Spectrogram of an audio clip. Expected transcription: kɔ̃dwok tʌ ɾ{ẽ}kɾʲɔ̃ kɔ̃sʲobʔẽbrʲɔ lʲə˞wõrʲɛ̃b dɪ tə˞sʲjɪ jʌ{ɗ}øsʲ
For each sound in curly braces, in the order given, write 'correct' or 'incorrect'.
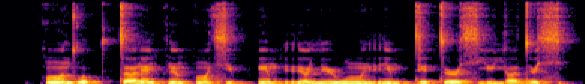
incorrect: ɛ̃, incorrect: d

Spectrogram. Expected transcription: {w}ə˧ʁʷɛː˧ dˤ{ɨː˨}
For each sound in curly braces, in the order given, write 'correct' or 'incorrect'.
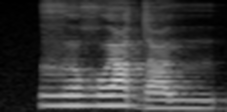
incorrect: ɣ, correct

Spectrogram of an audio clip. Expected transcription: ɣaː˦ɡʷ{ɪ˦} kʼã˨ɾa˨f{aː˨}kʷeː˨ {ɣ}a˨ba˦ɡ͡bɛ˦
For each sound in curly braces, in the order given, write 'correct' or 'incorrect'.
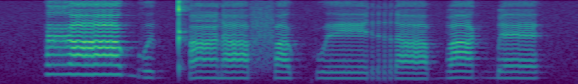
incorrect: ɪ˨, incorrect: a˨, incorrect: r

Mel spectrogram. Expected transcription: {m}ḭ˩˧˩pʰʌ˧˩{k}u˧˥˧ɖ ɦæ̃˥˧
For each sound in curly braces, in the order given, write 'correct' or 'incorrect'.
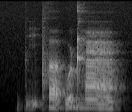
incorrect: p, incorrect: ʔ

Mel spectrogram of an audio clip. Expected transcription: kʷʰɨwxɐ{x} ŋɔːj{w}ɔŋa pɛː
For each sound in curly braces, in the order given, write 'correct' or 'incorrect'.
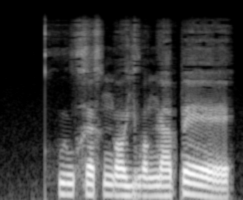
correct, correct

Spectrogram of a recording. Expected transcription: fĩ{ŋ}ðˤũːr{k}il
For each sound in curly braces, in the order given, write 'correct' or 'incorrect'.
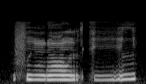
correct, correct

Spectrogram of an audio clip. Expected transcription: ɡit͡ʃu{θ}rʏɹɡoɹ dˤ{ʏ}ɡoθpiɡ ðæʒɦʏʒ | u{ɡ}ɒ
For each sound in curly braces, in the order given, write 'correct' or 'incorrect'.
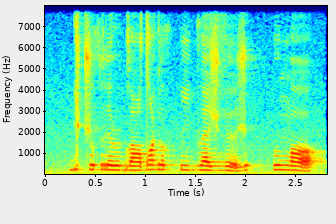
correct, incorrect: u, incorrect: ŋ

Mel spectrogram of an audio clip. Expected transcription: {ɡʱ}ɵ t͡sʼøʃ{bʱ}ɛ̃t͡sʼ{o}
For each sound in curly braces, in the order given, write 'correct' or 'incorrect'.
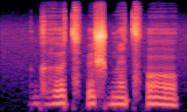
correct, incorrect: b, incorrect: õ

